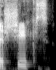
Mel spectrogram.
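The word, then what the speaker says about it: sheikh: So the the shik of uh like or she is actually how how you're supposed to pronounce that um of Hebrron have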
